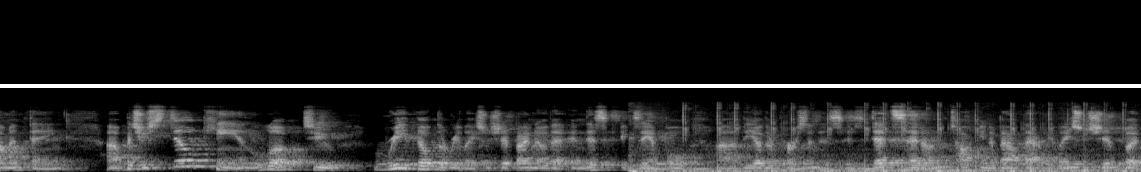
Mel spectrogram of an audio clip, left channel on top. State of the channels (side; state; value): left; silent; digital silence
